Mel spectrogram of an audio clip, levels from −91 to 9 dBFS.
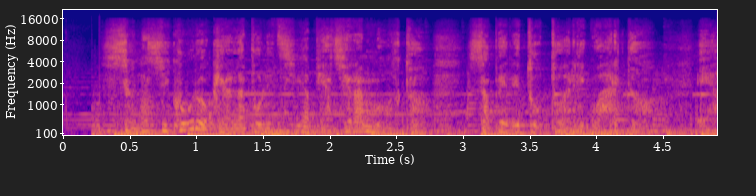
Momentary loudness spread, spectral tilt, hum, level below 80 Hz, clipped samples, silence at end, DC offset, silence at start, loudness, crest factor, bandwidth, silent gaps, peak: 7 LU; -4 dB/octave; none; -32 dBFS; under 0.1%; 0 s; 0.3%; 0 s; -26 LUFS; 18 dB; 16.5 kHz; none; -8 dBFS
